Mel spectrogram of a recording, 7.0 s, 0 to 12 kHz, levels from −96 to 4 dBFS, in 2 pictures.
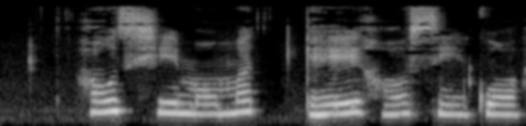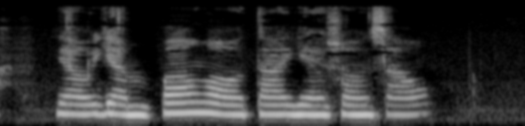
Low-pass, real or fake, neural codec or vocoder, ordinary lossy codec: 9.9 kHz; real; none; AAC, 64 kbps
